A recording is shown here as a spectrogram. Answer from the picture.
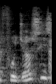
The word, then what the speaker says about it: fujoshi: ¿Eres Fujoshi? – ¿Fujoshi? – Sí. – ¿Fujoshi? No lo sé, pero Fuyoshi sí. – Ah, eso, bueno, Fuyoshi. Perdona mi pronunciación.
